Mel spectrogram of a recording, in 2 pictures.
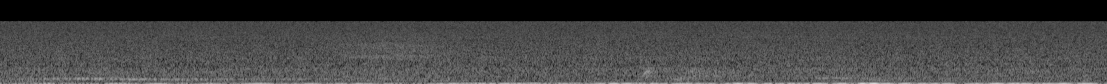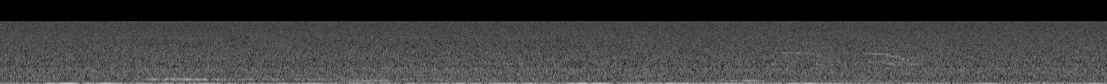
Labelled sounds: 19.7	20.1	humpback whale, 1.3 to 1.7 kHz

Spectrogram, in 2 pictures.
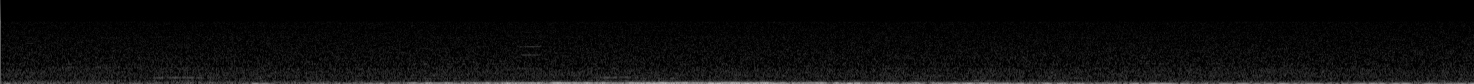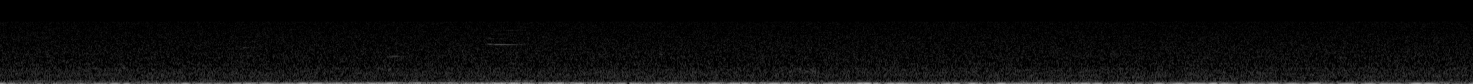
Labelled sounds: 5.2	5.5	killer whale, northern resident, G clan, call N24ii, 2.2 to 2.4 kHz
19.6	19.9	killer whale, northern resident, G clan, call N24ii, 2.4 to 2.6 kHz

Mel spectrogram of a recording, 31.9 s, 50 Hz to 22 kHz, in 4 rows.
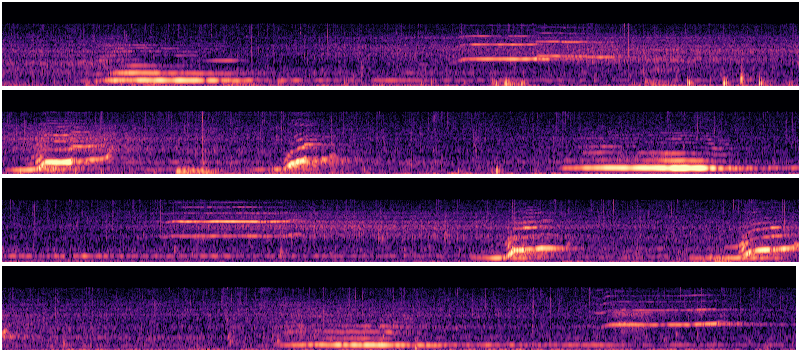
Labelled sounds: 0.6	2.7	humpback whale, moan, 0.20 to 3.3 kHz
0.7	2.6	fish, groan, 0 to 0.32 kHz
4.4	6.3	humpback whale, 1.2 to 8.0 kHz
4.7	5.3	fish, knock and groan, 0.02 to 0.49 kHz
6.2	8.8	fish, knock and groan, 0.02 to 0.65 kHz
7.9	9.2	humpback whale, ascending moan, 0.18 to 7.6 kHz
9.5	11.6	fish, groan, 0.01 to 0.38 kHz
10.4	11.5	humpback whale, 0.17 to 4.8 kHz
12.8	13.1	fish, knock, 0.01 to 0.44 kHz
13.3	15.6	humpback whale, moan, 0.17 to 3.6 kHz
17.3	19.0	humpback whale, 1.2 to 8.0 kHz
20.4	21.7	humpback whale, ascending moan, 0.17 to 6.8 kHz
22.6	24.1	humpback whale, ascending moan, 0.17 to 8.0 kHz
22.8	23.4	fish, groan, 0.02 to 0.37 kHz
26.3	28.7	humpback whale, moan, 0.14 to 2.1 kHz
27.9	28.1	fish, knock, 0.02 to 0.30 kHz
29.7	31.3	humpback whale, 1.1 to 8.0 kHz

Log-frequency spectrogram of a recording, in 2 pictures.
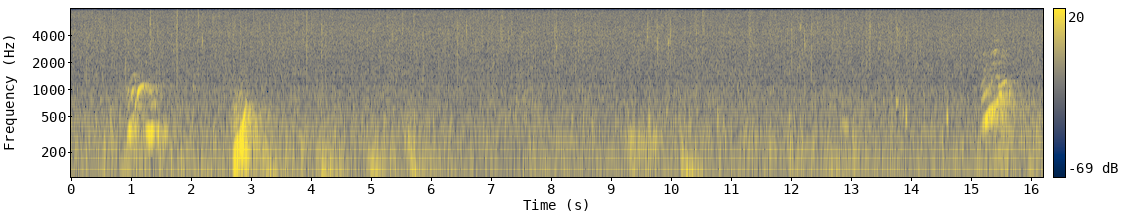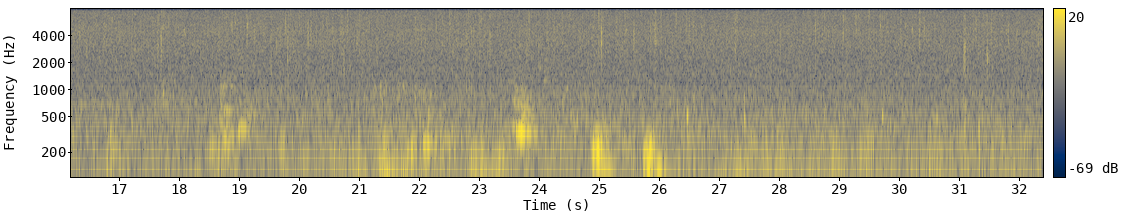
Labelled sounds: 0.9	1.4	humpback whale, 0.78 to 1.2 kHz
15.2	15.7	humpback whale, 0.81 to 2.8 kHz
23.5	23.8	humpback whale, 0.94 to 1.3 kHz

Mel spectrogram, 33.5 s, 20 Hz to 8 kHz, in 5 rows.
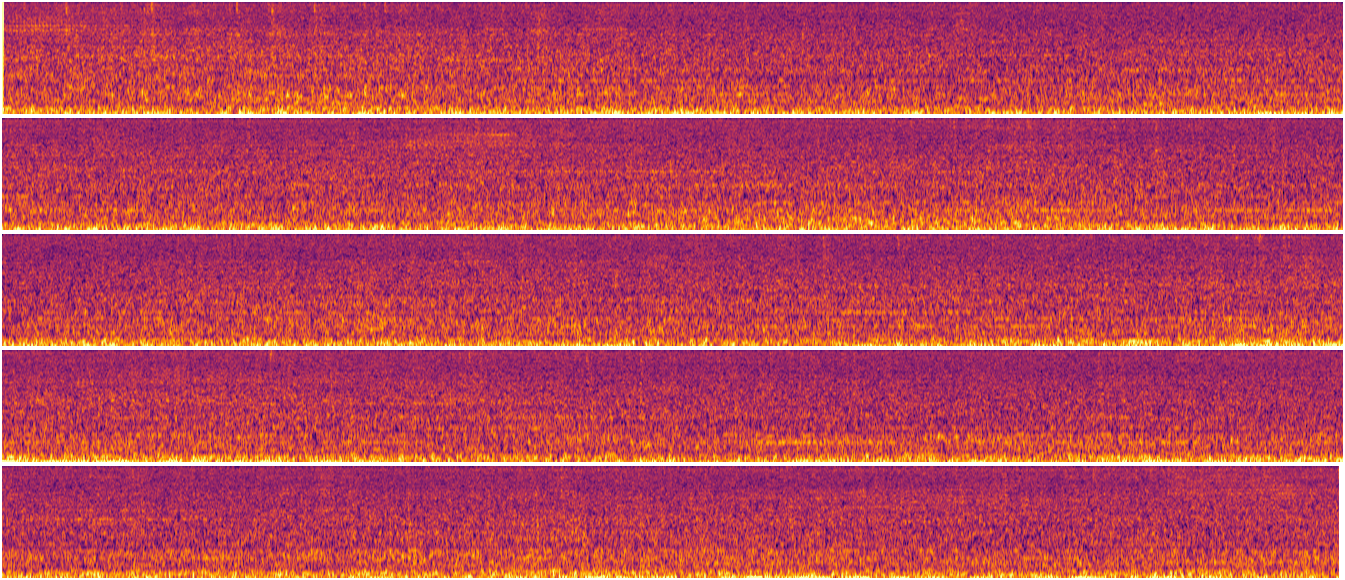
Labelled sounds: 1.0	1.2	vessel noise, 3.5 to 3.6 kHz

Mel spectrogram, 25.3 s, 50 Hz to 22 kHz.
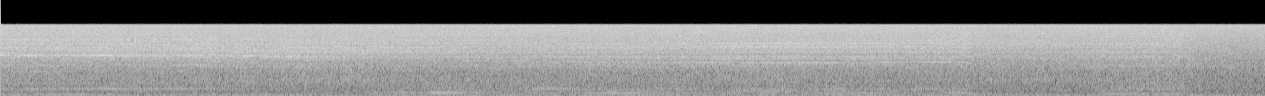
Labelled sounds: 4.9	5.1	vessel noise, 2.0 to 2.1 kHz

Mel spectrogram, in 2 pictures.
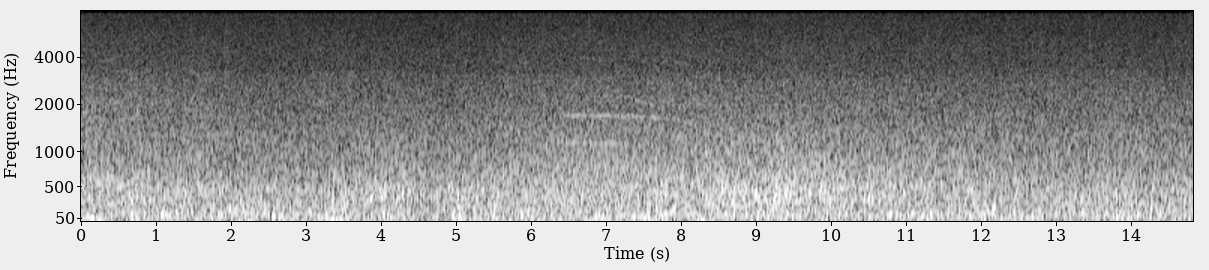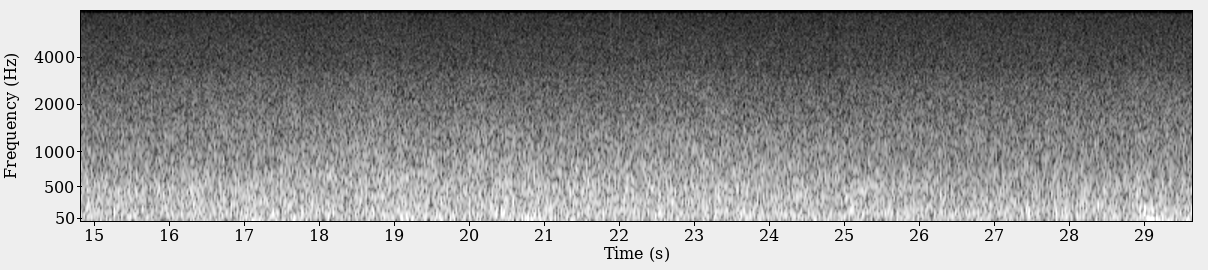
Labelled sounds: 6.2	8.2	killer whale, Bigg's (transient), AT1 transient, 1.4 to 4.6 kHz

